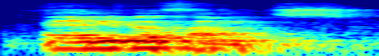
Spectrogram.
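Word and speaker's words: pteridophyte: टेरिडोफाइट्स। इसमें P silent होता है, इसको टेरिडोफाइट कहते हैं।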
